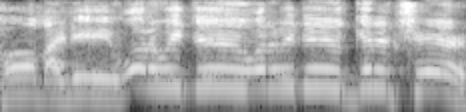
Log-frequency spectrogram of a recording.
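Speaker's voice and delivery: yelling, voice pushed very high and shrill. Retelling a match where Brock Lesnar yells about his knee: imitating Brock Lesnar yelling. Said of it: "he's yelling at Heyman".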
